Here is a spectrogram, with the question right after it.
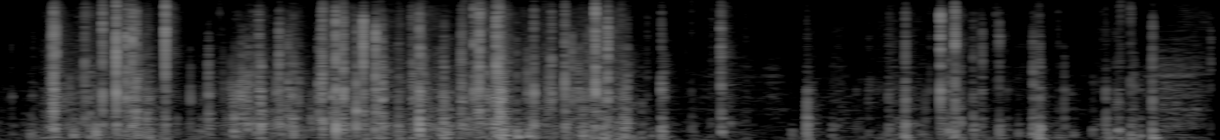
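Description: A Doritos chip bag of metallized plastic, partly full of chips, is crinkled and scratched with long white nails. The result is dense, bright crinkling and sharp crackles in quick uneven bursts, with only a faint low rustle underneath and short pauses between flurries.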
